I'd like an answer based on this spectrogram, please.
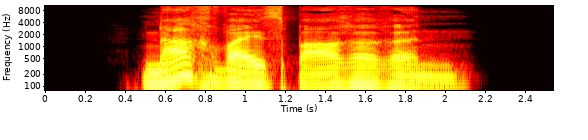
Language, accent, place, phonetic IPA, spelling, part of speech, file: German, Germany, Berlin, [ˈnaːxvaɪ̯sˌbaːʁəʁən], nachweisbareren, adjective, De-nachweisbareren.ogg
- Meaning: inflection of nachweisbar: 1. strong genitive masculine/neuter singular comparative degree 2. weak/mixed genitive/dative all-gender singular comparative degree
